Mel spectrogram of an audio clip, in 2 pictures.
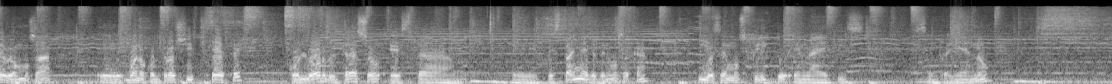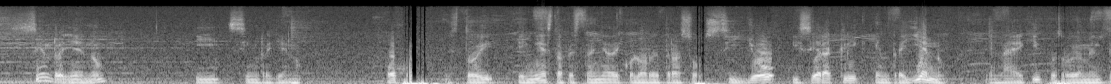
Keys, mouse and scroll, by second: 3.3 click, 8.6 click, 10.3 click, 11.5 click, 12.4 click, 13.4 click, 18.2 click.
